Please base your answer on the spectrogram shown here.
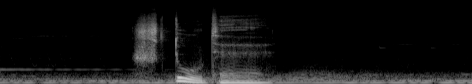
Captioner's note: german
